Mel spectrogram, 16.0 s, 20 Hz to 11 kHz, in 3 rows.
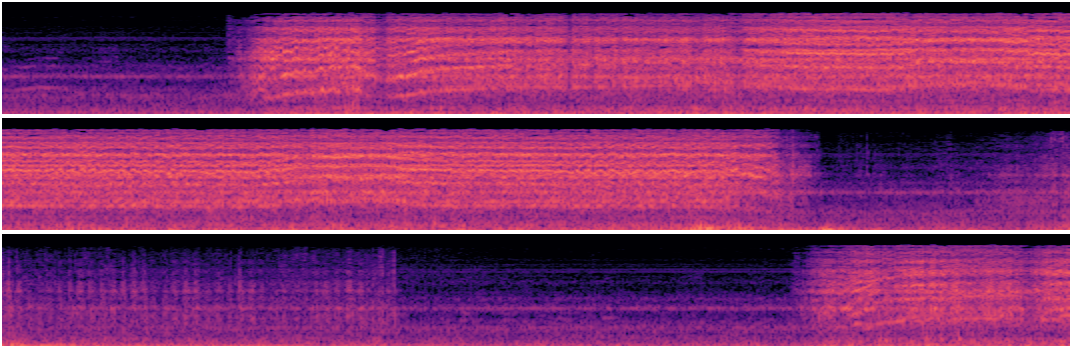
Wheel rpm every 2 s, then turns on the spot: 50, 210, 220, 220, 140, 20, 10, 100.
10-14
